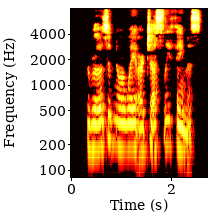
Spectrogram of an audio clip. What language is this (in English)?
English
